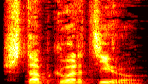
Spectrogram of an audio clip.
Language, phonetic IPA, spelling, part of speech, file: Russian, [ʂtap kvɐrˈtʲirʊ], штаб-квартиру, noun, Ru-штаб-квартиру.ogg
- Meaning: accusative singular of штаб-кварти́ра (štab-kvartíra)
